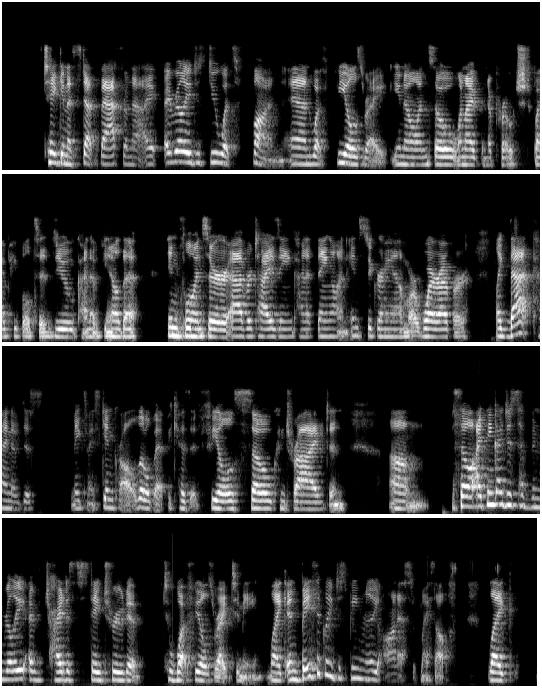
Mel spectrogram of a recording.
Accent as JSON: {"language": "English", "town": "Valdez", "region": "Alaska", "country": "United States", "tie": "born or raised there", "moved": "as an adult", "lives_now": "Teton Valley, Idaho, United States", "said": "I grew up in Valdez, Alaska"}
